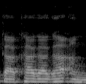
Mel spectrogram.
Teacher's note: काखा गाघा अंगा है। उच्चारण स्थान कंठ यानी गले के मुख्य भाग से, और इसको कहते हैं कंठ वर्ण।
